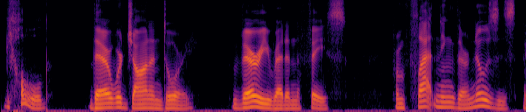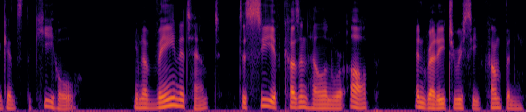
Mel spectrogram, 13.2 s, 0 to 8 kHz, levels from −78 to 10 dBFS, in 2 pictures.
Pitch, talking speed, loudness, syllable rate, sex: 120 Hz, 160 wpm, -22 LUFS, 5.1 syllables/s, male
